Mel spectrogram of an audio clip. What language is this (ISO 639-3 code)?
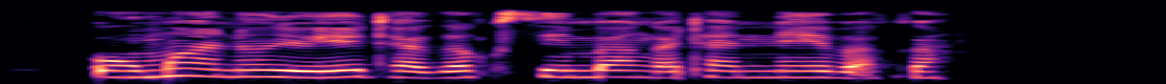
lug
